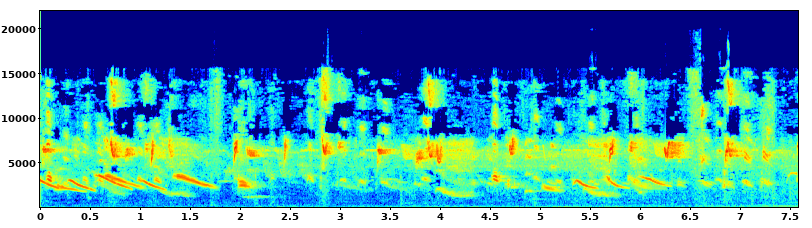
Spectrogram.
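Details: Green-winged saltator song, aimed at coaxing a non-singing bird: opening bursts of quick descending whistles, then sparser slurred notes and steady high-pitched chipping behind them.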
